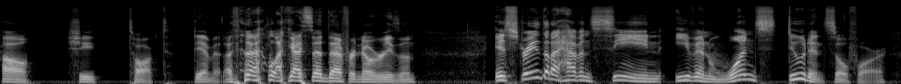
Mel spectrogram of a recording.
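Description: Animated man commenting on a game. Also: medium pitch, slow, dry recording, studio quality. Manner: informal, reacting aloud to the story. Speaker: let's player. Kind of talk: casual gameplay commentary mixed with reading story text aloud. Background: game music.

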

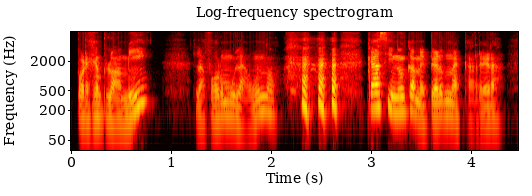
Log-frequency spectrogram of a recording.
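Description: A man's voice: medium pitch, very animated, normal speed, husky. A young man in his twenties with a Mexican accent, an English teacher giving a casual video lesson to camera, chatty and upbeat, often checking in with the viewer by tagging his sentences with little questions. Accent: Mexican Spanish. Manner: chatty, upbeat, frequent "¿va?" and "¿vale?" tag questions. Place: indoor room with a patterned wall.

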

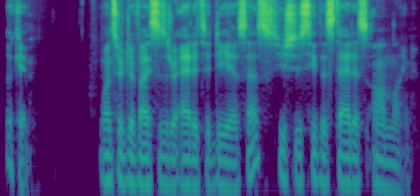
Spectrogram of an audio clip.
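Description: A man narrating an unscripted step-by-step software tutorial in a plain, instructional manner, recorded as a screen voice-over. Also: low-pitched, steady tone, a little fast, dry recording, clean studio sound.

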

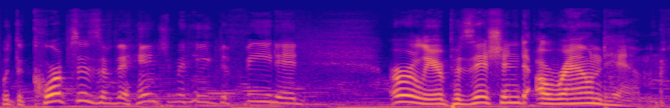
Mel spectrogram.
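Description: A man's voice: high-pitched, sing-song, measured pace, faint music behind. A young man hosting and narrating, switching between dramatic script reading and casual sweary chat, close on a studio mic. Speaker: host and narrator. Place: small home studio. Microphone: boom-arm studio mic and headset.

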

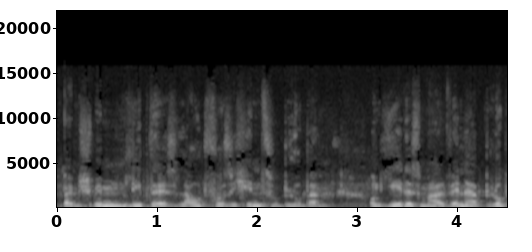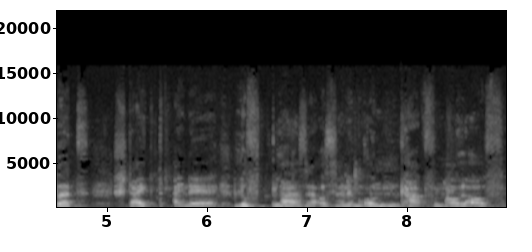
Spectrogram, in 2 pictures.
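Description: A man's voice: medium pitch, measured pace. An actor playing a caring, fretful water-sprite father in a children's audio play. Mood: friendly. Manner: fatherly, animated. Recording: slightly noisy old cassette.

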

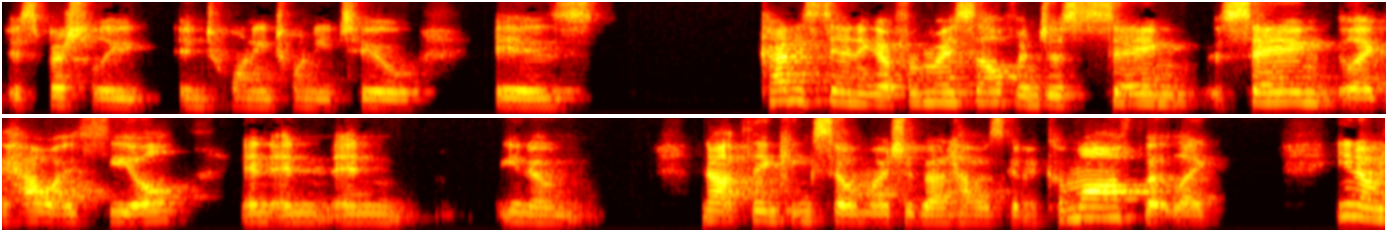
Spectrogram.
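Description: A woman's voice: lowish voice, a bit bright, low-quality recording. A young adult woman, a singer guest, chatting hesitantly with many restarts over a video call. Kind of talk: casual interview chat. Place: large room at home on video call.

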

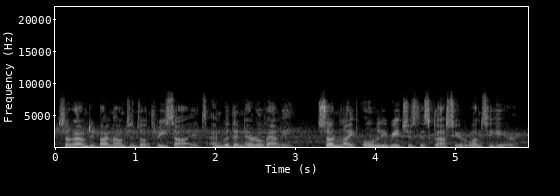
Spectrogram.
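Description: A man playing a flippant, complaining documentary presenter in an audio drama, animated in manner. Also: mid-range voice, moderate pace, lightly acted. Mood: presenting. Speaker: actor in radio drama. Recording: muffled, noisy ambience.

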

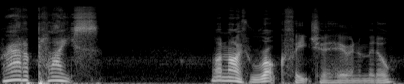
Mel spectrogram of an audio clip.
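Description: A man with a croaky voice from a cold, chatting casually and jokingly as he plays and narrates a survival game. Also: mid-range voice, very animated, normal speed, a bit bright, dry recording. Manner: rambling, jokey, thinking aloud. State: hoarse from a cold. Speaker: gameplay commentator. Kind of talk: casual gameplay commentary.

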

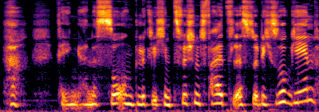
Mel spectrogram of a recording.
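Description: A proud, headstrong young heroine of a fantasy audio play, acted by a woman. Her voice is high and she talks to herself with dramatic force. Faint music plays behind her. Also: steady tone, quick pace, vocal fry, darkish tone. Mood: stern, determined. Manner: self-berating, dramatic, talking to herself. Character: proud, stubborn young heroine scolding herself, then alarmed. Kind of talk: fan-made fantasy audio drama acting.

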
